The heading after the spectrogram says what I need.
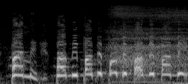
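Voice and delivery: high, excited call to hurry; childlike excited hurry; eager urging. Acted. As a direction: rush them along, giddy. Urging friend to the wedding.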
